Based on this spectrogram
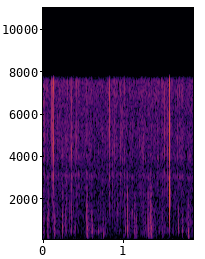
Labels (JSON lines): {"label": "biophony, sea urchins (Echinidae)", "recorder": "SoundTrap 600 or HydroMoth"}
